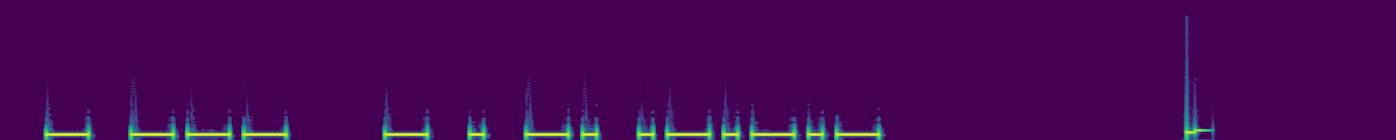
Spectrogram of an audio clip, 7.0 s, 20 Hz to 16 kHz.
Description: Morse code, heard as a keyed tone, about 17 wpm, 700 Hz. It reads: TO TEN.
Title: Easy Phrases 17wpm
